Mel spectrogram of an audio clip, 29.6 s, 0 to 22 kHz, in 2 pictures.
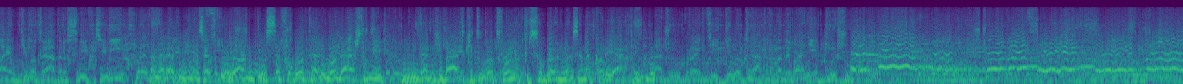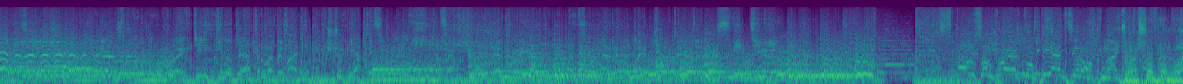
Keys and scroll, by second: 9.0 Page_Down, 17.7 Page_Down, 25.7 Page_Down.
